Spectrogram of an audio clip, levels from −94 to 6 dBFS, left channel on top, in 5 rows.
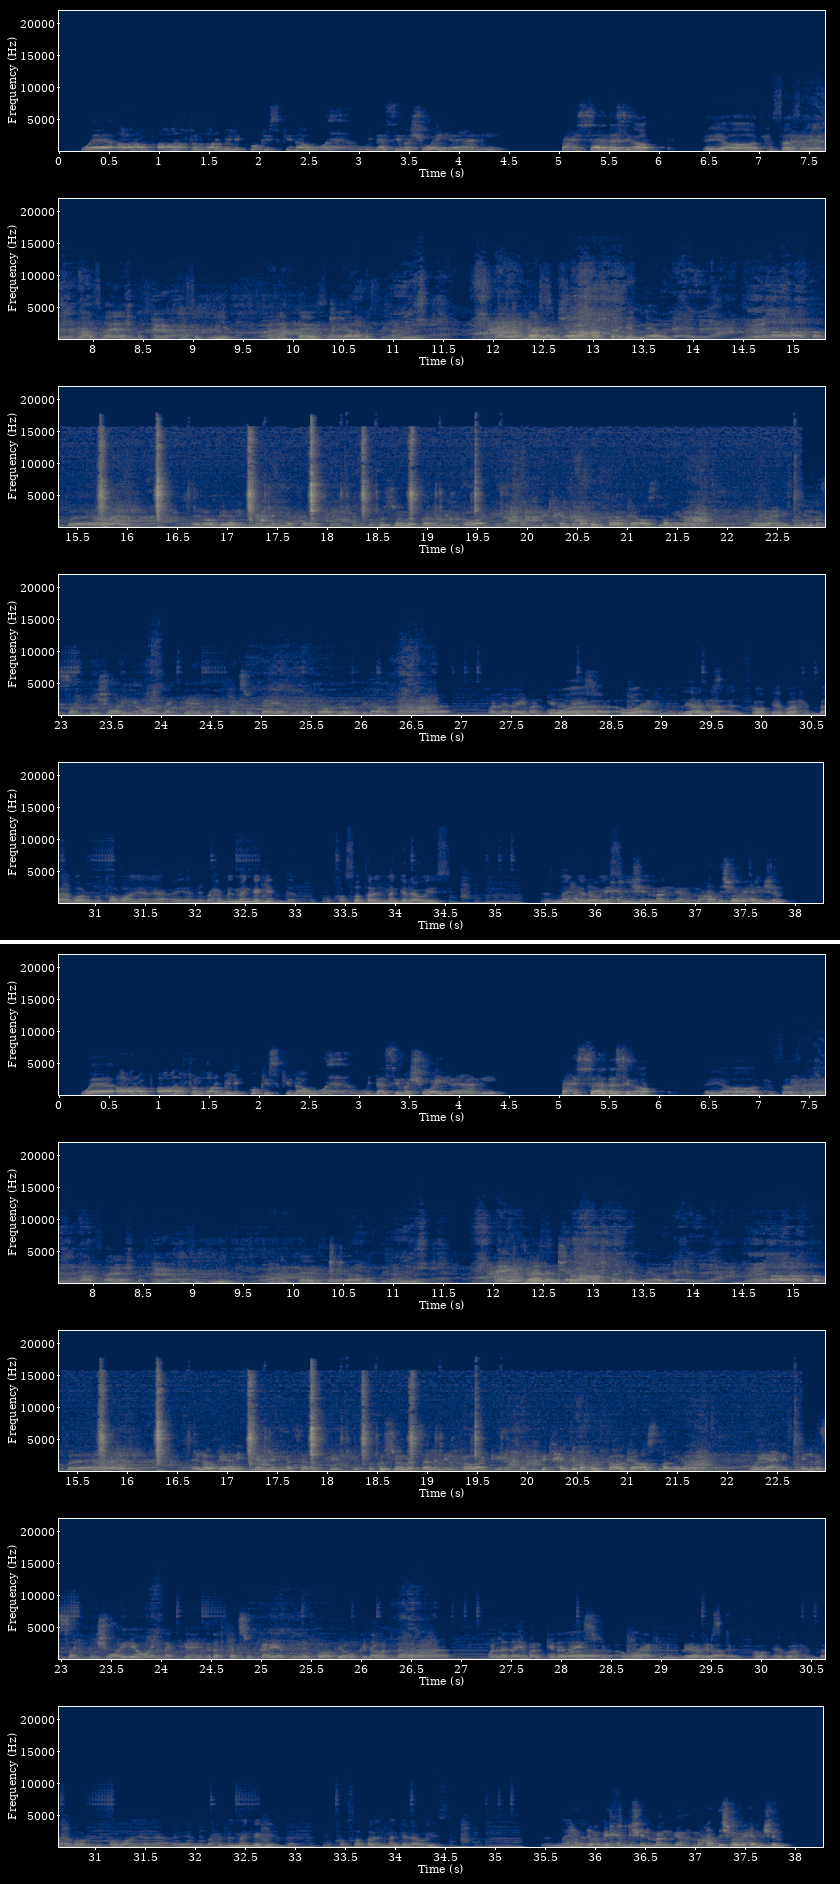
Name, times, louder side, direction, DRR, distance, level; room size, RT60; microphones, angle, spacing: voice 1, 0.2-4.4 5.0-5.8 10.1-10.2 12.0-13.0 14.8-16.2 16.6-21.8 22.2-26.9 27.3-28.2 28.7-29.5 35.7-37.9, right 2 dB, 45° right, 0.6 m, -46 dB
voice 2, 5.5-5.9 6.4-11.5 12.3-13.8 27.9-28.9 29.2-34.5 35.5-37.1 37.6-37.9, left 3 dB, 70° left, 0.5 m, -47 dB
sound 1, 7.3-26.8, left 3 dB, 40° left, 0.7 m, -55 dB
sound 2, 15.3-22.7, left 2 dB, 10° left, 0.4 m, -45 dB
sound 3, 21.3-35.3, right 2 dB, 20° right, 0.9 m, -60 dB
2.2 x 2.1 x 2.9 m
head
